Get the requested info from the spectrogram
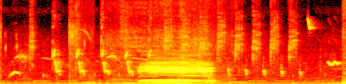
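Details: At evening in a wide rice field grazed by hundreds of cattle, a cow calls its companions home: a single moo of about one second amid busy bird chirping and rustling background noise.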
